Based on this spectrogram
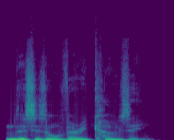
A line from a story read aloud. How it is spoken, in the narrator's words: Wicked Santa says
